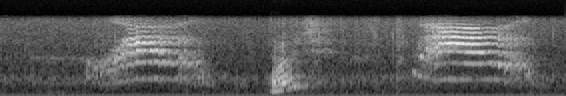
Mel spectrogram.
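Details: A hungry pet kitten, female and very vocal at feeding time, gives two drawn-out, bending meows about one and a half seconds apart, with a sharp knock or word between them inside a room.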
